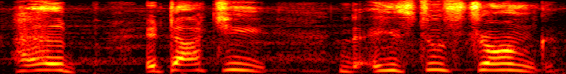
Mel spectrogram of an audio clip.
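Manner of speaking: high, loud desperate yelling; hammed-up panicked plea to a partner; panicked cry for help. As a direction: shout for rescue, losing the fight. Kisame begging Itachi for help.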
